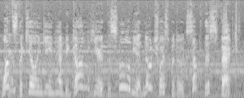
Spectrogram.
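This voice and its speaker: Game villain bear, performed by a woman: gleeful, mocking storyteller, hugely animated delivery, clear music underneath. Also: a little high, pitched above the performer's own voice. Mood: sly storytelling. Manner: theatrical, mocking, drawn-out announcements. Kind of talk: dubbing video game dialogue aloud.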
